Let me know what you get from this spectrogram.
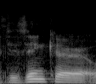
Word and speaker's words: Tsinker: The struggle with my silent T in the front. So Tsinker, or they ask me how I spell it.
